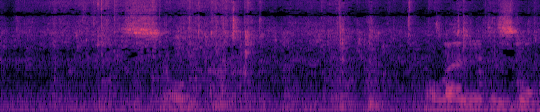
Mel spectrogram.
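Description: Thick juice pours and splashes into a bowl.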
